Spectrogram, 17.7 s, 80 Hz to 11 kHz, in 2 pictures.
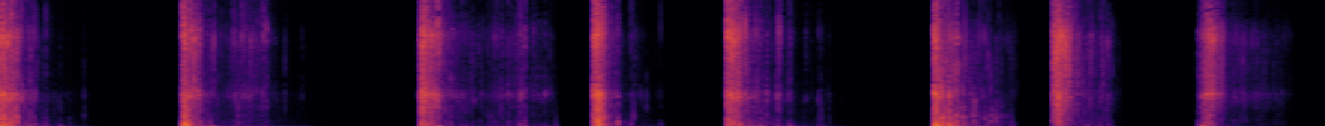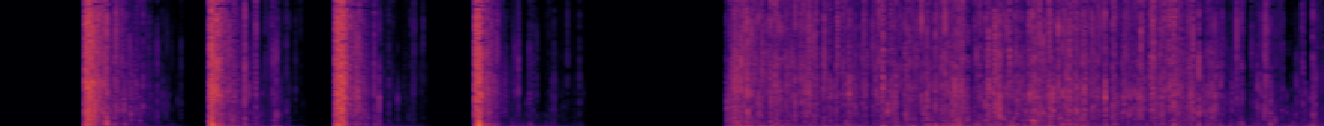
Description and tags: package (bones or gravel hit)2
bones, crack, sfx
